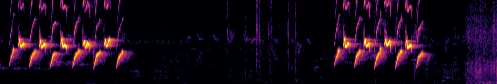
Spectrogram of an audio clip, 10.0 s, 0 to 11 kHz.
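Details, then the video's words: Great tit (gelatik batu) tutor recording in wucit-wucit style, two strings of about eight crisp rising whistles each, separated by several seconds of quiet, with a burst of noise at the end. "Gelatik batu gacor | Glatik Wucit2 10 variasi Masteran Gelatik Gacor | Parus Major."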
